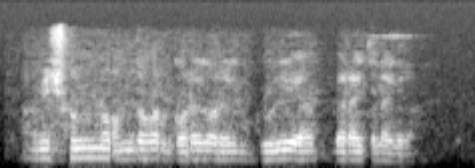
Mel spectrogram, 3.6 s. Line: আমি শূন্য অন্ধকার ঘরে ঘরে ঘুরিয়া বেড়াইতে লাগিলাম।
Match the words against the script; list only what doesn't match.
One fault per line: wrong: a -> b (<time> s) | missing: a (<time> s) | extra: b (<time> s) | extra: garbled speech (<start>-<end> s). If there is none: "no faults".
no faults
